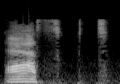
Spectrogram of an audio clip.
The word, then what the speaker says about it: asked: Again, k, unvoiced, so asked. Asked.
